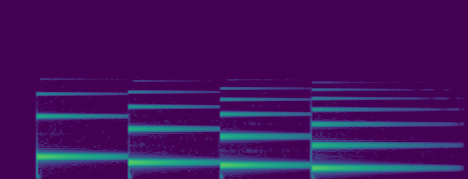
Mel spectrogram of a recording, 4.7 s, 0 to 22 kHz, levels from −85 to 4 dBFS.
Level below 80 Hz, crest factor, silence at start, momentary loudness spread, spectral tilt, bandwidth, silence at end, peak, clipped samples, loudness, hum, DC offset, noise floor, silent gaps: -68 dBFS; 14 dB; 0.35 s; 13 LU; -9.5 dB/octave; 3.8 kHz; 0.3 s; -16 dBFS; under 0.1%; -29 LUFS; none; under 0.1%; -53 dBFS; none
